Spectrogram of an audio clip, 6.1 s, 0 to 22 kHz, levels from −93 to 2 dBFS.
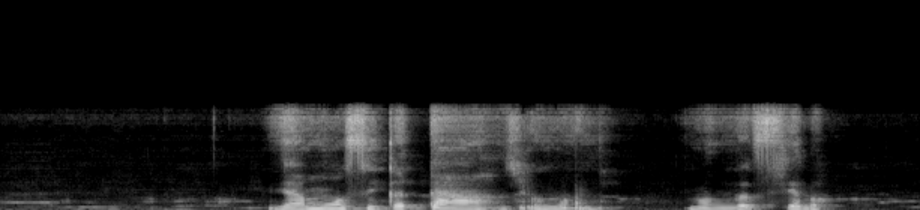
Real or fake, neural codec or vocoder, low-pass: fake; codec, 44.1 kHz, 2.6 kbps, SNAC; 10.8 kHz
